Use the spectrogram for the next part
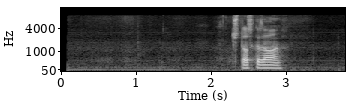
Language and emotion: Russian, neutral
